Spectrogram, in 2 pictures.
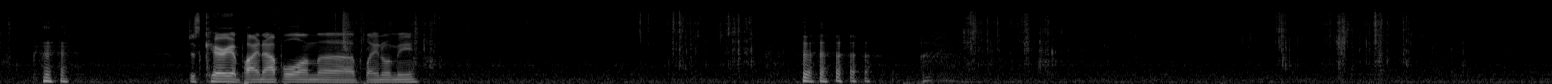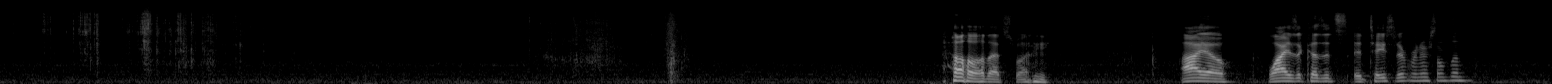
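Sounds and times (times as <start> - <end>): foil wrapper crinkling and tearing: 0.0 - 1.3, 2.7 - 5.5, 6.2 - 7.9, 9.3 - 11.5, 12.3 - 18.6, 20.8 - 22.7.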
